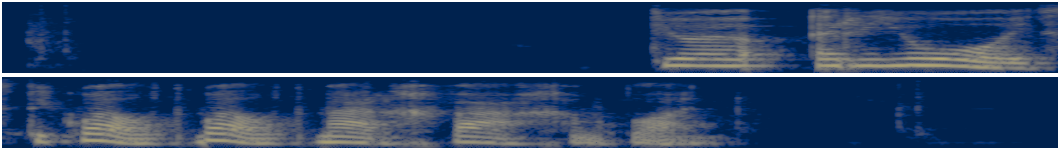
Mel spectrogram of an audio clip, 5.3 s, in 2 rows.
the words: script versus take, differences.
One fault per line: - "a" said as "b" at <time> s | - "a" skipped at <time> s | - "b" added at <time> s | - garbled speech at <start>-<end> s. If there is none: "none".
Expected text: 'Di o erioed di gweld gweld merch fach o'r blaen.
none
